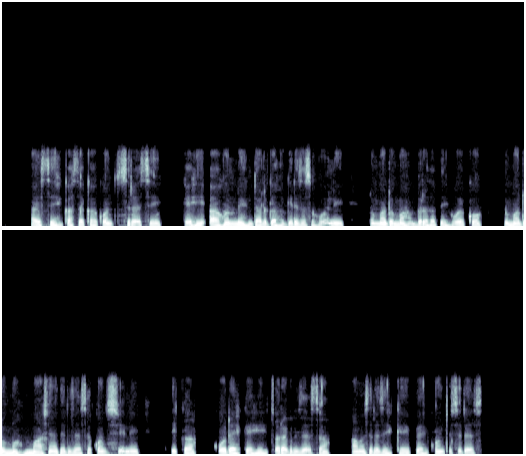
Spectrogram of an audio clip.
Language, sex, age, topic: Gamo, female, 25-35, government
